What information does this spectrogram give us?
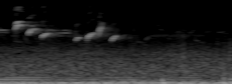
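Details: A male European robin singing in a park, up in a tree, a quick run of thin, high, liquid notes, sliding and varied, over a steady low rumble; he stopped singing when concerned by people.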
